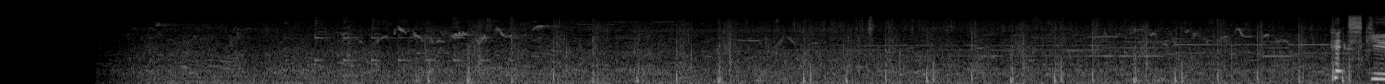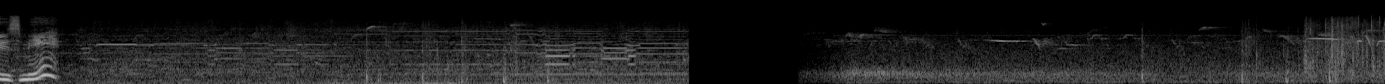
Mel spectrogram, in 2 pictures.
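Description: Footsteps patter softly on grass.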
